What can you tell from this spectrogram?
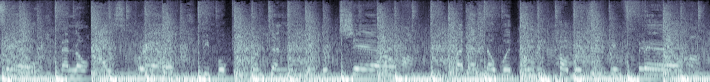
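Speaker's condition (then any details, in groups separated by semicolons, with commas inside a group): No condition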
